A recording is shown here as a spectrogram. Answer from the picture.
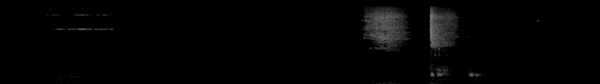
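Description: A foil-lined metal baking tray is slid onto an oven's wire rack: a soft rustle with faint metallic ringing, then about four seconds in a loud scrape of foil and metal followed at once by a sharp clank as the tray settles.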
